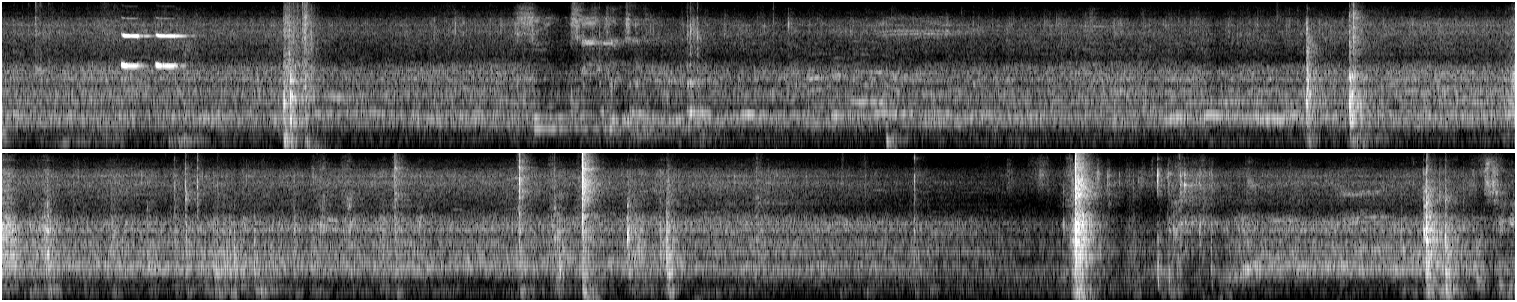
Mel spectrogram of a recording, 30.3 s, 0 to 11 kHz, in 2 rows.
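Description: Scattered sharp clicks and knocks from a Pro's Pro Tomcat MT400 stringing machine's clamps and tensioner as racket strings are pulled and clamped, the loudest near the end. Under them runs a faint murmur from a televised tennis match.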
